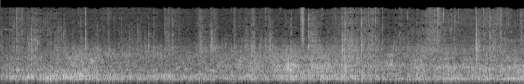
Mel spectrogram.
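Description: Indistinct chatter of several people's voices in the open air, with a few faint clicks.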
